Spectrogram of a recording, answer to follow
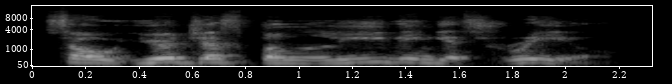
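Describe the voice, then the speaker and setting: Husky man pressing hard in debate. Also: a little high, measured pace, darkish tone. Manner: insistent, cuts in, repeats questions. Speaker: livestream host. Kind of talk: heated debate on a live panel.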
